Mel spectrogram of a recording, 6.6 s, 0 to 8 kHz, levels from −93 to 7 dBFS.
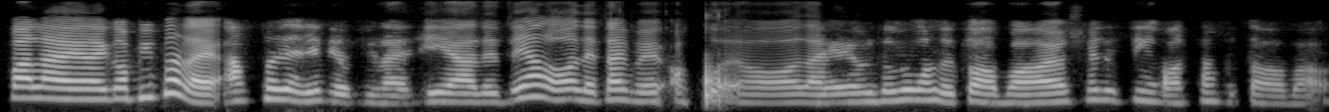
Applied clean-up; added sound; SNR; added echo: neural mask model Resemble Enhance denoiser.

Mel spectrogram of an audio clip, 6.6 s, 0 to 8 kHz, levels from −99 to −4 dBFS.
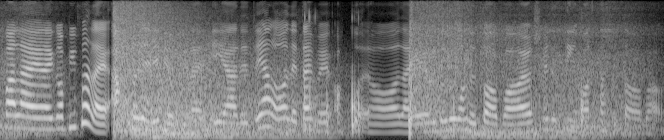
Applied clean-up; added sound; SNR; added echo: none; Explosion; 5 dB; none.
